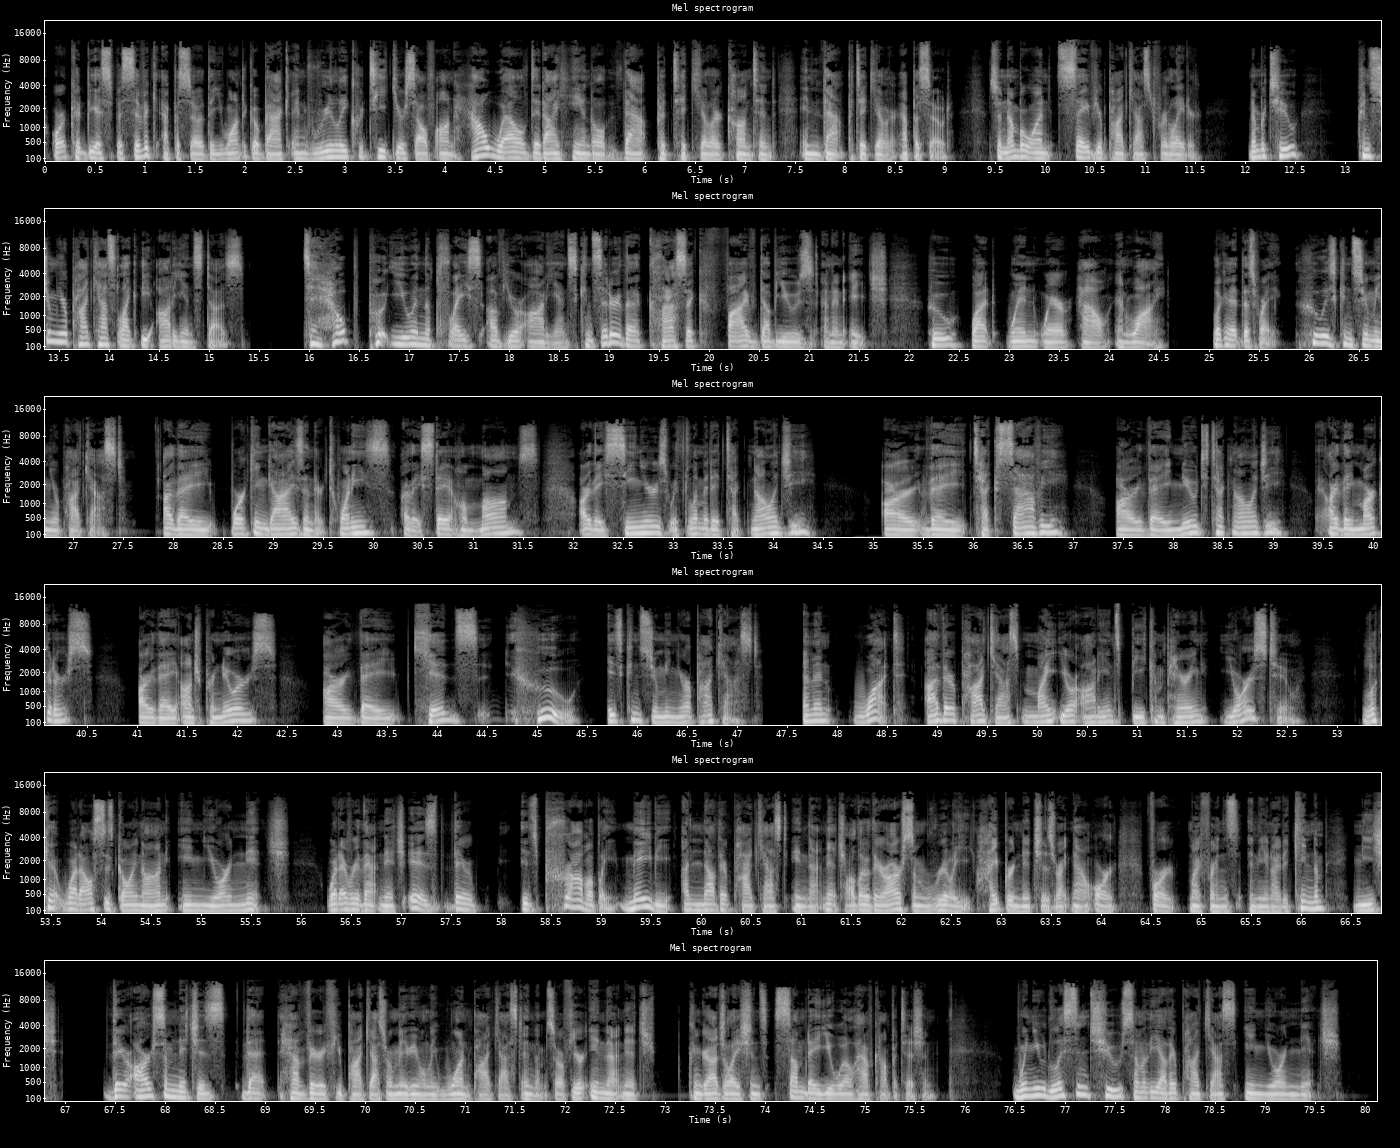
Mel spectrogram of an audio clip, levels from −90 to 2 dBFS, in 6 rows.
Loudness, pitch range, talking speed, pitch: -19 LUFS, 100-135 Hz, 165 wpm, 115 Hz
